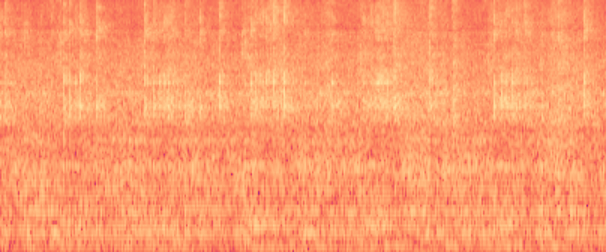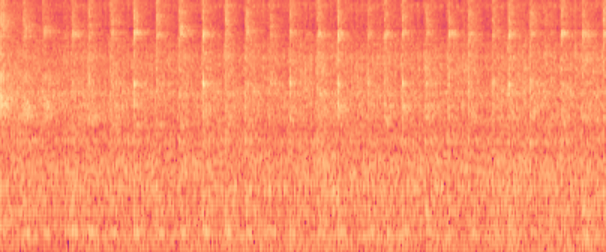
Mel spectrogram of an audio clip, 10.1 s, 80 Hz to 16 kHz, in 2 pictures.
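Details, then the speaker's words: Restored 1958 DKW Hummel 50cc two-stroke, started from very cold: crisp, steady idle with a sharper exhaust note and smooth engine, no knocks or misses. "nih suaranya knalpotnya lebih garing suaranya mesinnya cukup halus ya"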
